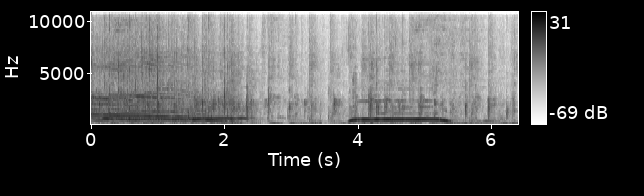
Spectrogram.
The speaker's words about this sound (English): Let's give a big round of applause for your host of the Inside Voice Podcast.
